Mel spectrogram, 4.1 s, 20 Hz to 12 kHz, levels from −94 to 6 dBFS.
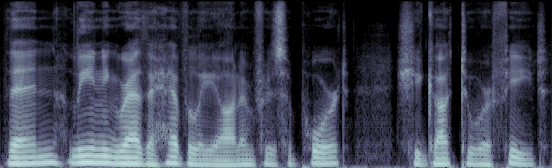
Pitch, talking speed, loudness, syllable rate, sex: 110 Hz, 190 wpm, -17 LUFS, 5.0 syllables/s, male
